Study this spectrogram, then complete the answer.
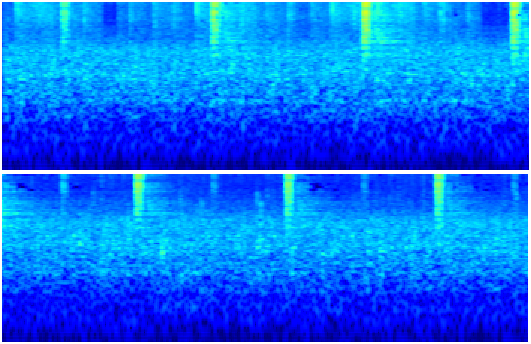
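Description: A clock ticks steadily, once a second.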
